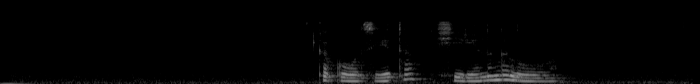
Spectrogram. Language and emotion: Russian, neutral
